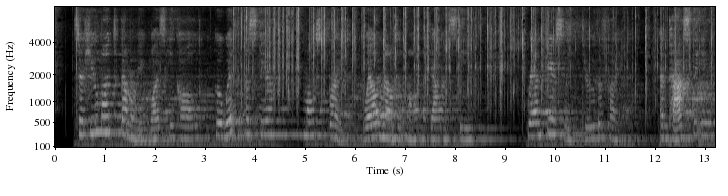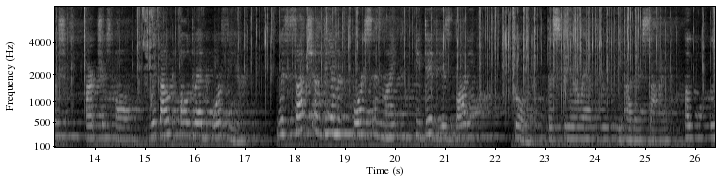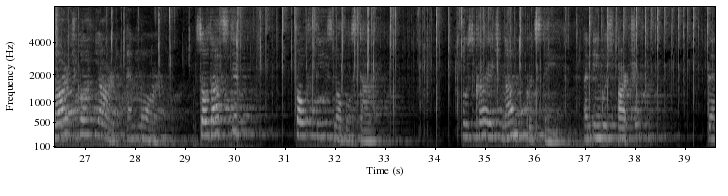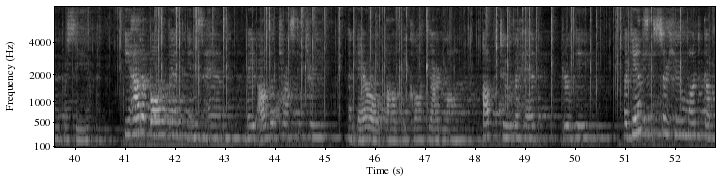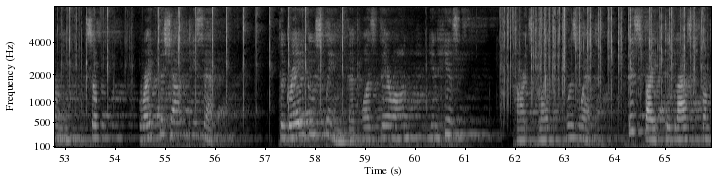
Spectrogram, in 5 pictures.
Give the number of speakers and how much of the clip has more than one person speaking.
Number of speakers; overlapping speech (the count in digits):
1, no overlap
